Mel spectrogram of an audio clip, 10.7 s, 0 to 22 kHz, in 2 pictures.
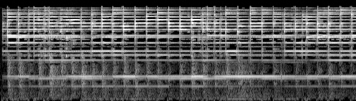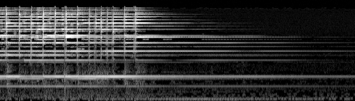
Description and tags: One-shot from Versilian Studios Chamber Orchestra 2: Community Edition sampling project.
Instrument family: Percussion - Metals
Instrument: Triangle
Articulation: roll
Room type: Band Rehearsal Space
Microphone: 2x SM-57 spaced pair
percussion, single-note, vsco-2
